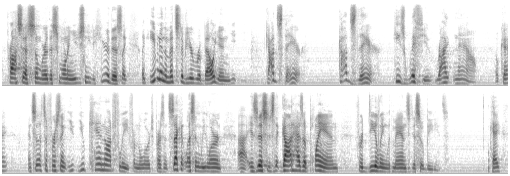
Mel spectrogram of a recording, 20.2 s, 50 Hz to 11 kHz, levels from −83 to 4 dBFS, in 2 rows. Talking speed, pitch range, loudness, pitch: 185 wpm, 140-195 Hz, -27 LUFS, 165 Hz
